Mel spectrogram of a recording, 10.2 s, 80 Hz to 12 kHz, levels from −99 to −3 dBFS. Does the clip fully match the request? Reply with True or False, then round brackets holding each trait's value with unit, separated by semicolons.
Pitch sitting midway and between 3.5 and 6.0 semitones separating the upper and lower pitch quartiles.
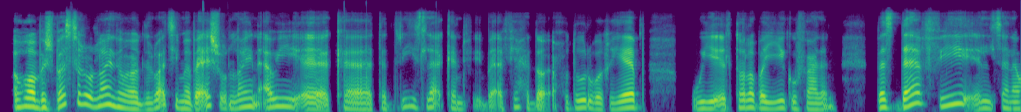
True (180 Hz; 4.5 semitones)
